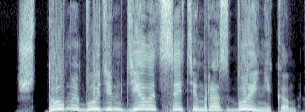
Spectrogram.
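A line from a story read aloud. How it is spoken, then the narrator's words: Pleading. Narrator (Russian): взмолился я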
